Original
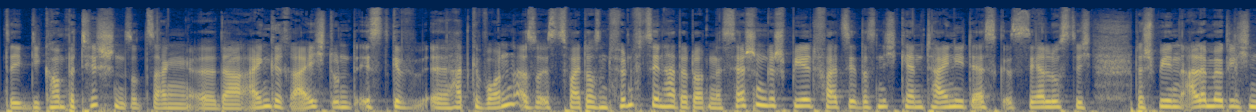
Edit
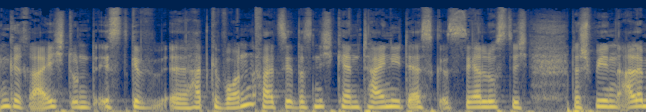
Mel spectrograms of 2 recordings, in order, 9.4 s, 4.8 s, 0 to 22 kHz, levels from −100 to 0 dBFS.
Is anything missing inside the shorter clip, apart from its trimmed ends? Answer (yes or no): yes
